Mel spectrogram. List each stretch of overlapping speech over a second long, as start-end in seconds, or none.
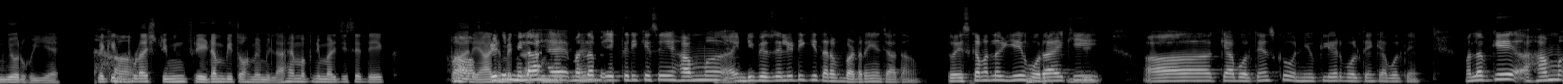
4.5-5.9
